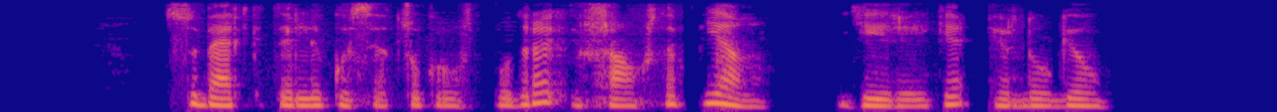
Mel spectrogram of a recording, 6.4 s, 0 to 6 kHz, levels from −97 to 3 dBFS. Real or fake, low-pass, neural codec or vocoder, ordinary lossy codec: real; 5.4 kHz; none; AAC, 32 kbps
